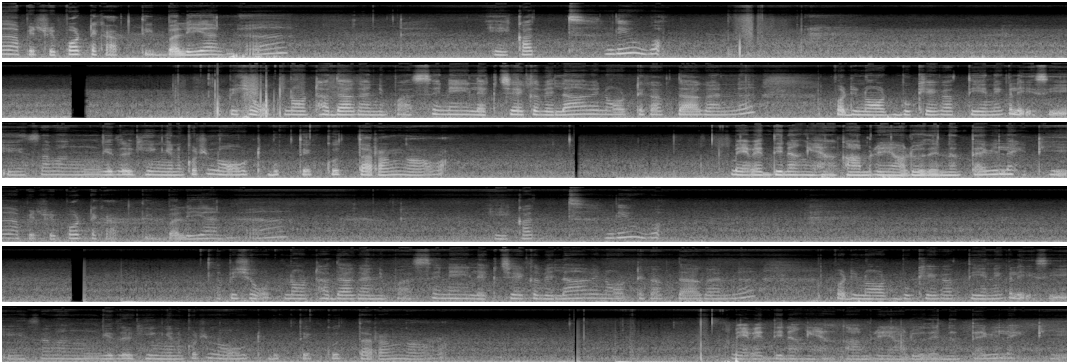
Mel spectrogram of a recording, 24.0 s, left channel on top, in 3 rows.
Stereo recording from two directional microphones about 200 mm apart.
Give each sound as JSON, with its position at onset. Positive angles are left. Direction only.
{"t": 0.0, "sound": "speech", "side_deg": 25}
{"t": 3.7, "sound": "a woman's voice", "side_deg": 25}
{"t": 9.7, "sound": "a woman's voice", "side_deg": 20}
{"t": 21.4, "sound": "a woman's voice", "side_deg": 60}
